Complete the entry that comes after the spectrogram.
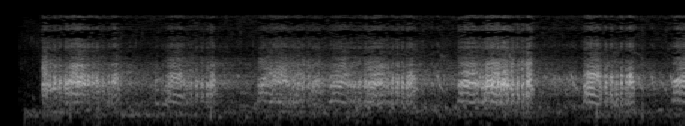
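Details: Hyacinth macaw giving a run of loud, harsh, grating squawks, nearly continuous over four seconds with short dips between bursts, rough and broadband with no clear melody.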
